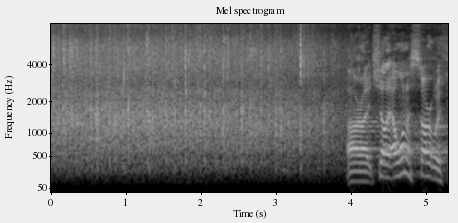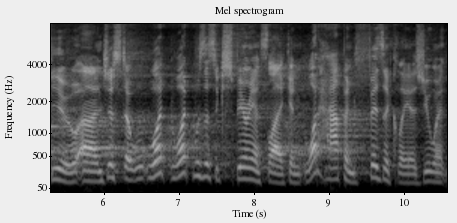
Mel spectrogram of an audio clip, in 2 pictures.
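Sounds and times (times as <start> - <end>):
audience applause in a church: 0.0 - 4.3
speech: 4.0 - 10.5.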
